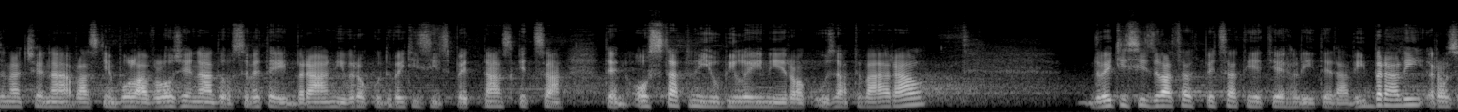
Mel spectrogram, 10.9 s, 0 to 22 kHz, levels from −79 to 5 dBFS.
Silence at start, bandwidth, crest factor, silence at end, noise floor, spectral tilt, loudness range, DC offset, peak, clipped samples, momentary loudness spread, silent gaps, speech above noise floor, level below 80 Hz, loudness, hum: 0 s; 11 kHz; 24 dB; 0 s; -47 dBFS; -3.5 dB/octave; 2 LU; under 0.1%; -2 dBFS; under 0.1%; 9 LU; none; 23 dB; -80 dBFS; -24 LUFS; none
